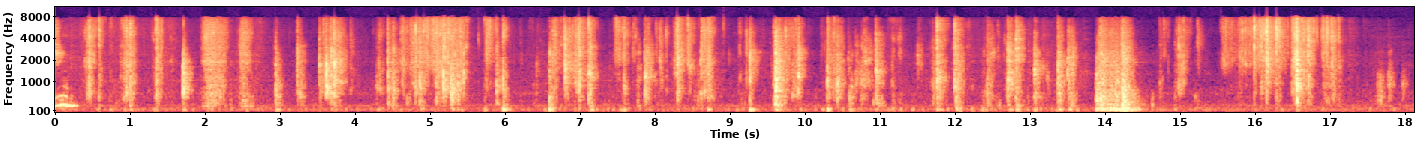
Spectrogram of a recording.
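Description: Sealed hockey card packs and a cardboard hobby box being handled: irregular rustling and crinkling of pack wrappers as packs are pulled from the box and set down on a counter. There is a louder, deeper knock about fourteen seconds in.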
